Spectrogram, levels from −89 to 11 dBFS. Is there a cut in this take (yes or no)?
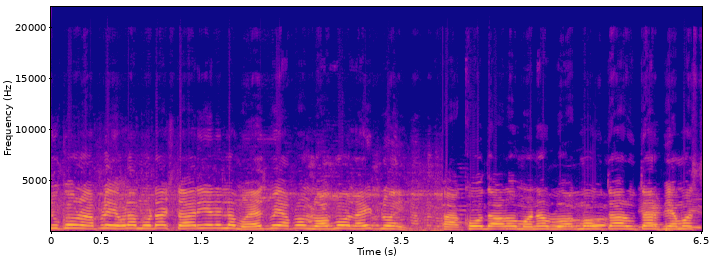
yes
